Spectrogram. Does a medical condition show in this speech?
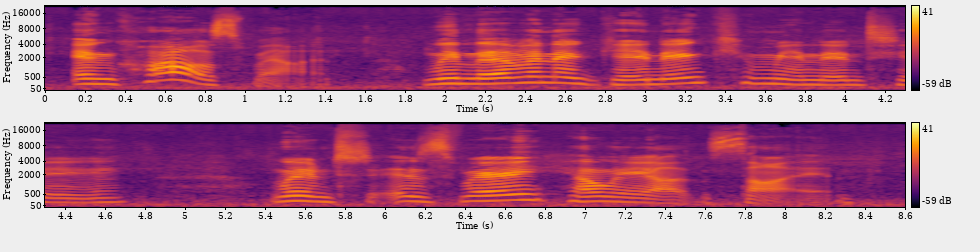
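Yes: cerebral palsy; affects balance; affects speech.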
